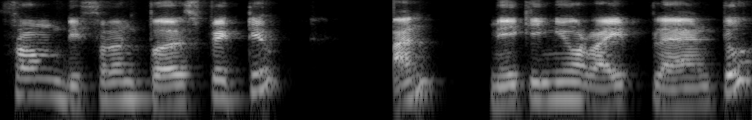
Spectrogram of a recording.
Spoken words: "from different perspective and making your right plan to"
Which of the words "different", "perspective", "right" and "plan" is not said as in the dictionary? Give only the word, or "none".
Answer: none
